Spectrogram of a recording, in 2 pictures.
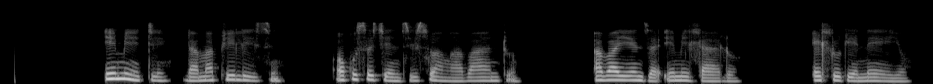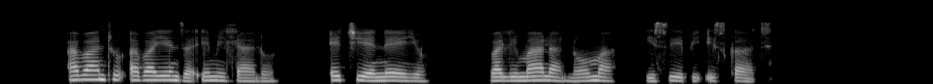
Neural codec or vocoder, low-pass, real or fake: none; 7.2 kHz; real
